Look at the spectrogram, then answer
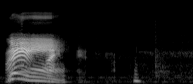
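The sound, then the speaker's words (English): A person imitates a duck with one loud, raspy, nasal quack lasting about half a second, followed by a few faint short sounds and near silence. “I talk like a duck quacking.”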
